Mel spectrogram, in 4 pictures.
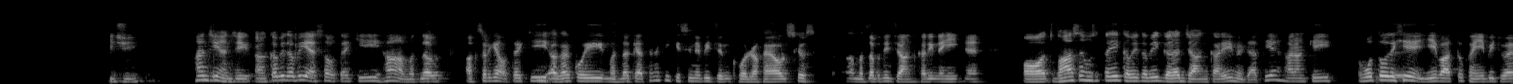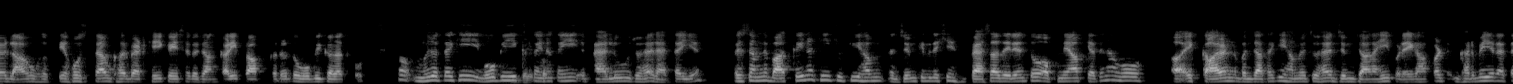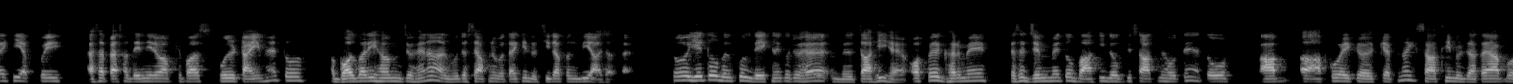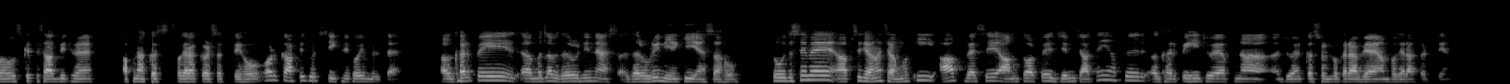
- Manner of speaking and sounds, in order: in English: "बट"; in English: "फुल टाइम"
- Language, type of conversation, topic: Hindi, unstructured, क्या जिम जाना सच में ज़रूरी है?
